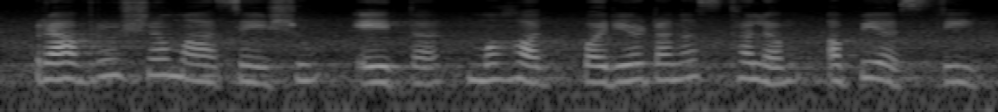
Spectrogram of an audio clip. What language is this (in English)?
Sanskrit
